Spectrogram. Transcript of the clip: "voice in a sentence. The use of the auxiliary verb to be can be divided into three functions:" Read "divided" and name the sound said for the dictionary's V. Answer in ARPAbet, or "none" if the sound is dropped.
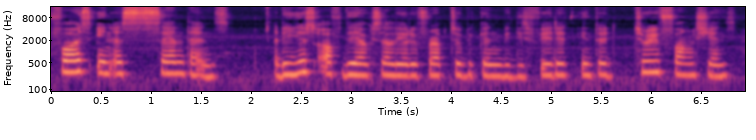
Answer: F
